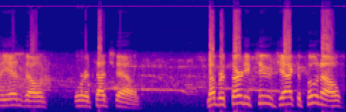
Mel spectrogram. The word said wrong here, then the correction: Capuano: Capuano, I'm getting the pronunciation of his name, Capuano.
